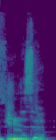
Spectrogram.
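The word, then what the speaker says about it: Fiennes: além do fines, porque eu falo finho fines, tá gente? Eu não sei se é assim a pronúncia, mas não é R, não é Ray.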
